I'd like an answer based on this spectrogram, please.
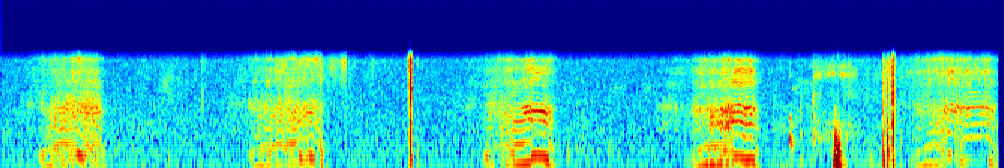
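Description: Loud, rough, rattling snores about every three seconds, with a few sharp clicks between them; heavy snoring.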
